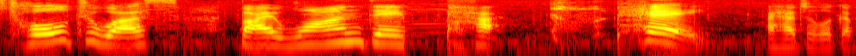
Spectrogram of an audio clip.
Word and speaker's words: Won-Ldy Paye: This one is a story from Africa, from Liberia, and it's told to us by Won-Ldy Paye. I had to look up how to say his name. Won-Ldy Paye.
